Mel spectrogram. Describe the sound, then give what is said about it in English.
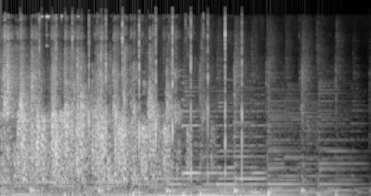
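An audience claps in a dense, steady burst of applause for about three seconds, then the clapping thins out into scattered claps and fades toward the end. “I think we should clap.”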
